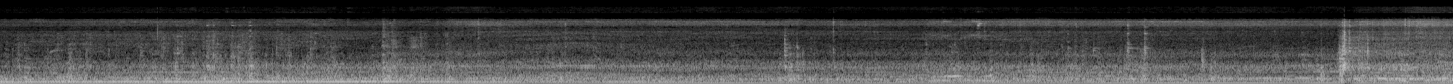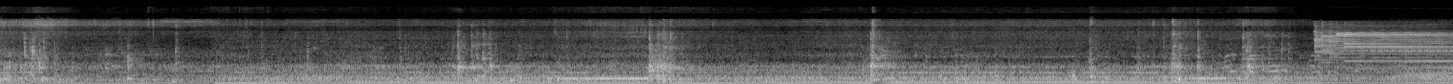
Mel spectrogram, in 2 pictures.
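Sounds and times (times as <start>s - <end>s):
excavator diesel engine running: 0.0s - 29.0s.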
